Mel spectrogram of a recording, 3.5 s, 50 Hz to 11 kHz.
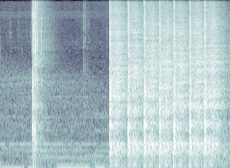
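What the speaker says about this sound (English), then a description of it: "you can get it the rest of the way with a hammer" A hammer beating a bent section of a 2010 Honda CR-V bumper flat, one sharp blow, a pause with a low mechanical hum, then a fast run of about eight metallic strikes, loud and close.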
